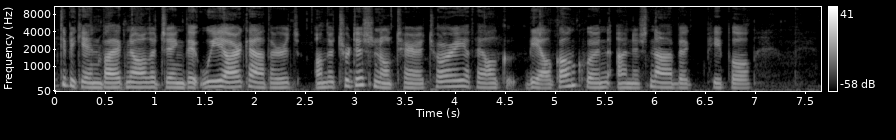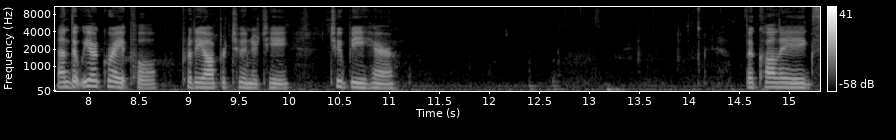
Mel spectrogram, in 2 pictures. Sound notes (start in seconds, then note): 3.7 speaking French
